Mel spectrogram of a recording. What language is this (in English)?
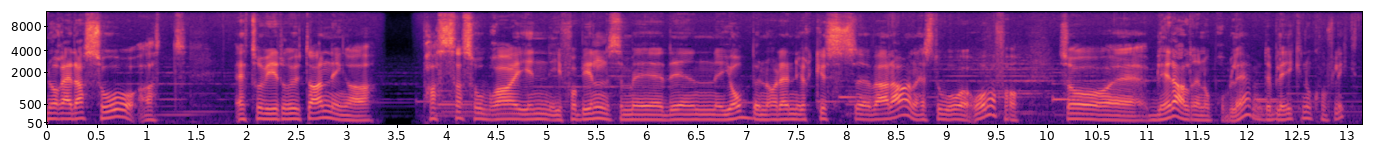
Norwegian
